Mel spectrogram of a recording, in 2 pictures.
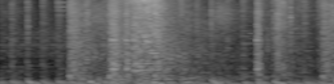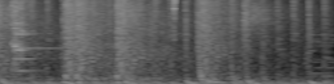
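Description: Rapid gunfire in the police video game The Precinct, repeated bursts of shots cracking in quick succession over a busy action mix.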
